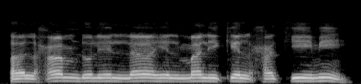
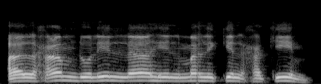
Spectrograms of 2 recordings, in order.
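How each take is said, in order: First: The last word ends with a vowel after m. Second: The last word stops on the m sound.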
